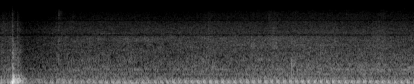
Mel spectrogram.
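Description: An engine idling steadily, a fast, even low pulsing, with one loud low thump just after the start.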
